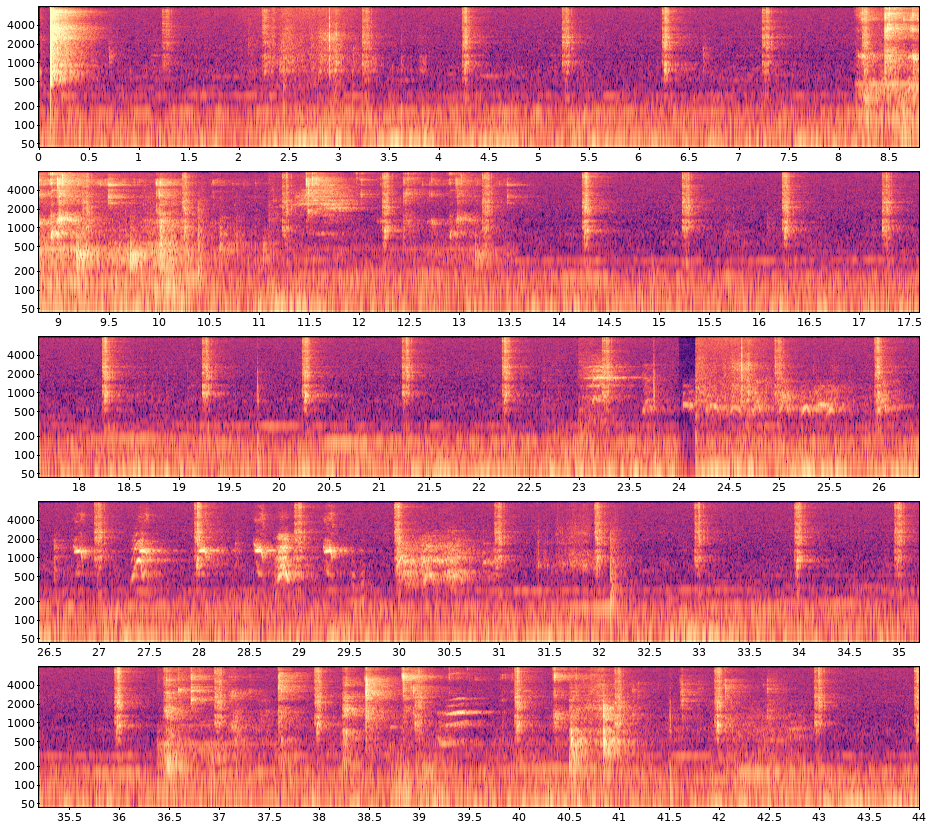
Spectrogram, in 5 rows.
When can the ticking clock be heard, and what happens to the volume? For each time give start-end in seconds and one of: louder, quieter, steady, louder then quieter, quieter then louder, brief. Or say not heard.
0.0-43.9 steady.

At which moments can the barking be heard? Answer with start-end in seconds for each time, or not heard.
23.1-31.0.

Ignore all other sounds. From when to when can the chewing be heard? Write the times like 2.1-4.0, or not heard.
8.2-13.5, 36.4-42.9.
